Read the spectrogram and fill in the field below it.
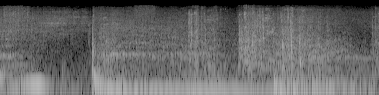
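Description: A zipline whirs steadily as someone slides along it.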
